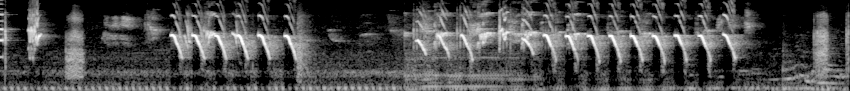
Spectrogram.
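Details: Javan myna calling as a lure to make other mynas respond: scattered squawks, then two rapid runs of downslurred whistled notes, about two per second.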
